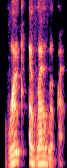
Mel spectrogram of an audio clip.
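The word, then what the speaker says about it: Ruke Orhorhoro: tackle from Clemson and it's always just funny you almost sound like you're saying his name wrong Rook aoro that's his name defensive tackle from Clemson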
